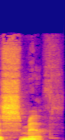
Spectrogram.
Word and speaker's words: Psmith: Woodhouse, Leave It to Smith. The P is silent. So listeners, if you are writing these down, Leave It to Smith is spelled P-S-M-I-T-H.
